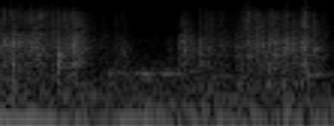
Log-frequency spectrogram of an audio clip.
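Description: Foil wrapper around a slab of dark chocolate crinkling as it is drawn out of its cardboard box, in a run of short crackles.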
